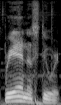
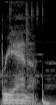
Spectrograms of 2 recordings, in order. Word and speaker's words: Breanna Stewart: It's Breanna Stewart, not Brianna. It's Stephen Curry, not Stephen. That matters.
